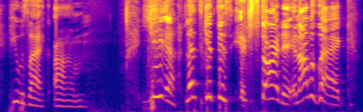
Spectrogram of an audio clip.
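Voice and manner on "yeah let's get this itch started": put-on high, loud, drawn-out kid shout; stretched, loud schoolboy hype; hyped kid. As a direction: ham up a rowdy fifth grader. Kid quoted, excited.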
